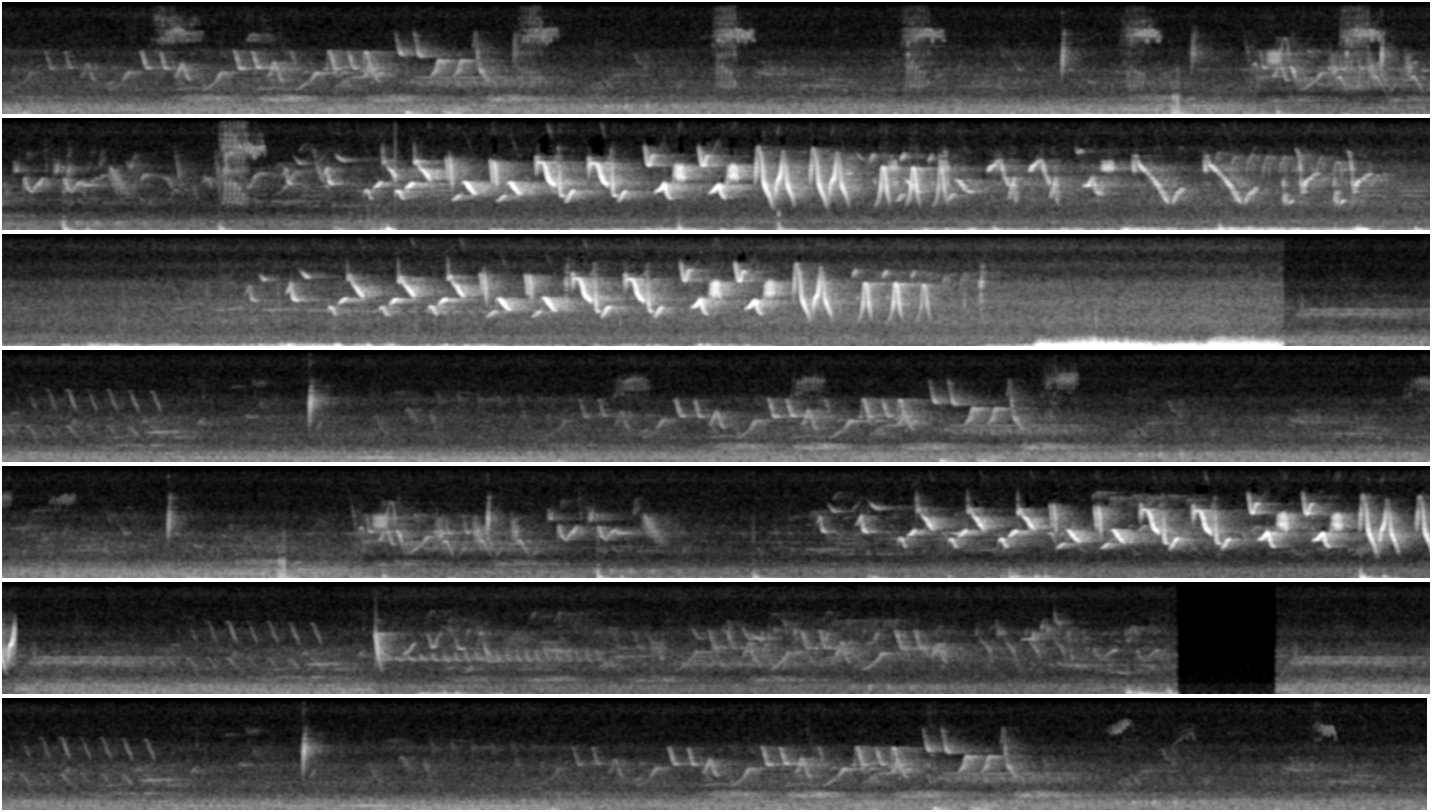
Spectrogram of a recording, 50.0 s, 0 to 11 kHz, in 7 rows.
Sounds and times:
Bird: 0.0 - 14.0, 20.7 - 49.9.

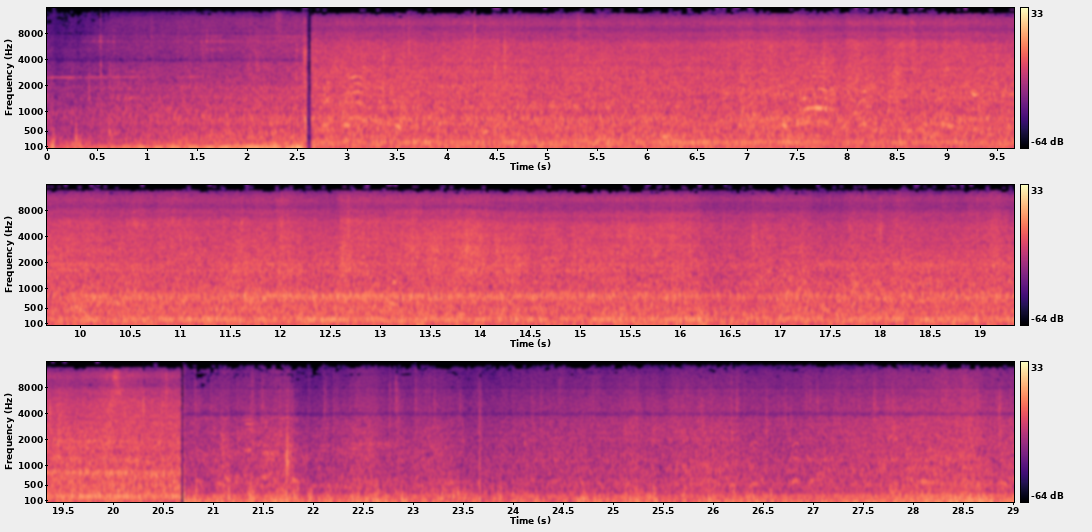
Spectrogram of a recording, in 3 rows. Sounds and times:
Fire: 0.0 - 29.0
Speech: 2.6 - 15.1, 20.7 - 23.6, 25.8 - 29.0.

